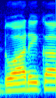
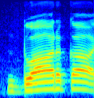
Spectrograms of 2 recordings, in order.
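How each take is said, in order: First: द्वारिका with an i after r; wrong form. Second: द्वारका with no i, dvaar-kaa; correct form. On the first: Teacher showing the mistake, द्वारिका as dvaa-ri-kaa. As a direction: add a short ri in द्वारिका. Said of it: "तो वो गलत है". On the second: Teacher giving the right name, द्वारका as dvaar-kaa. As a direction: go from r straight to k in द्वारका. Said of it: "ये सही है". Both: Shown as a demonstration.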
